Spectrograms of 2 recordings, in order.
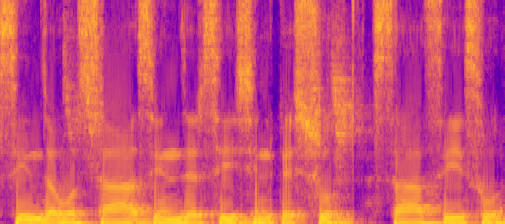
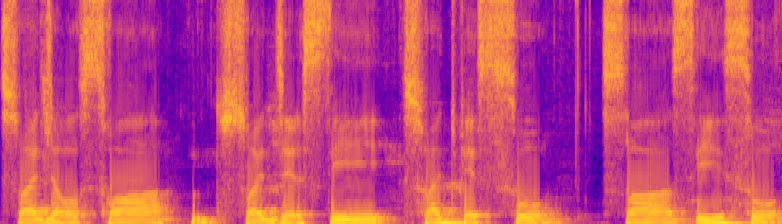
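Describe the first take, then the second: First: সা, সি, সু with a light, thin s. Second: স, সি, সু with a heavy, full s, rounded vowels; weight the s in স সি সু; thick heavy s. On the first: Teacher drilling the letter sin, thin সা সি সু. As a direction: keep the s in সা সি সু light. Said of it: "এই সা সি সু পাতলা করে পড়বে". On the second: Teacher drilling the letter sad, thick স সি সু. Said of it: "এটা মোটা করে পড়তে হবে". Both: Shown as a demonstration.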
